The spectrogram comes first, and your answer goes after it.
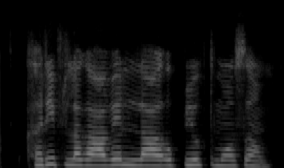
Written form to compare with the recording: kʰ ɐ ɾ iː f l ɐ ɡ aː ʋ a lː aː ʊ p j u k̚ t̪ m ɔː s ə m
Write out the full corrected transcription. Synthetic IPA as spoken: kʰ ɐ ɾ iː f l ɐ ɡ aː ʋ e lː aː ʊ p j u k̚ t̪ m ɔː s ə m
